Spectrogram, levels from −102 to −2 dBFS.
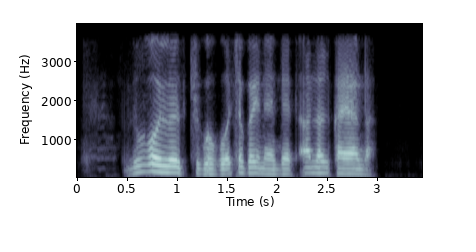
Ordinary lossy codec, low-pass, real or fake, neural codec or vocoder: none; 3.6 kHz; fake; codec, 16 kHz in and 24 kHz out, 0.6 kbps, FireRedTTS-2 codec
